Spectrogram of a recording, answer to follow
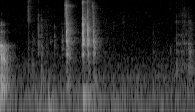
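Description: Computer keyboard keystrokes: a few faint taps, then a quick cluster of three sharp key clicks just under a second in, as a line of code is commented out.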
